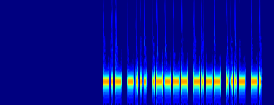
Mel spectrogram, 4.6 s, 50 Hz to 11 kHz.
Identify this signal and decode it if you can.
Morse code, heard as a keyed tone, about 36 wpm, 700 Hz. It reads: KB1YVN
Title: USA Call Signs - 6 Characters - Repeated 2x - 35wpm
